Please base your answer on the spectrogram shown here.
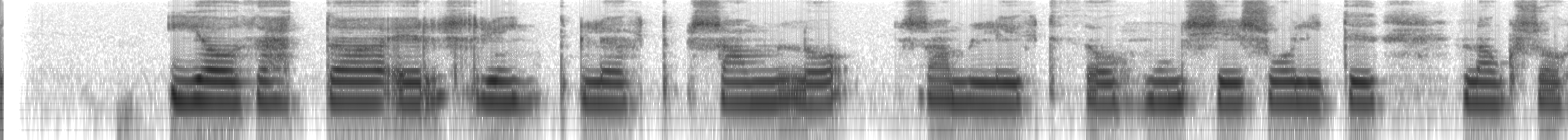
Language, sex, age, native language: Icelandic, male, 11, Icelandic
